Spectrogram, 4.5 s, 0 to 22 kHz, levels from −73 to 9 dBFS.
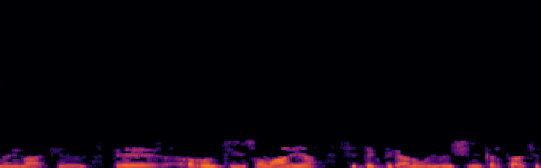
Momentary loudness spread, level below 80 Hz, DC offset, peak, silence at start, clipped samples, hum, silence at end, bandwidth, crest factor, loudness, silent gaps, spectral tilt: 11 LU; -78 dBFS; under 0.1%; -6 dBFS; 0 s; under 0.1%; none; 0 s; 3.8 kHz; 18 dB; -25 LUFS; none; -11 dB/octave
